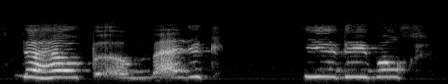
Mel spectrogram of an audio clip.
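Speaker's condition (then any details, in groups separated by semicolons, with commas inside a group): Cerebral palsy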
